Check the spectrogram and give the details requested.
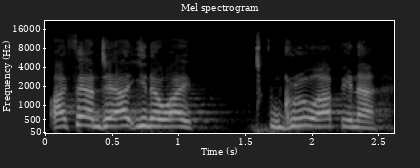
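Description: A middle-aged woman preaches her testimony. She is passionate and builds from soft, low passages to loud, soaring ones. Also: steady tone, moderate pace. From Australia. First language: Greek. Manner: impassioned, swings from loud to soft. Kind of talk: sermon testimony.

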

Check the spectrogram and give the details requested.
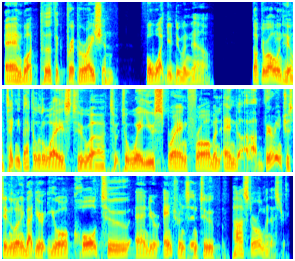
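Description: A man hosting a ministry interview, drawing out his guests with smooth, encouraging questions. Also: fairly low pitch, moderate pace, warm tone. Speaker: interview host. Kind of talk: broadcast interview.

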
